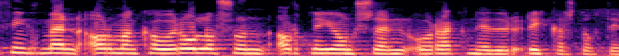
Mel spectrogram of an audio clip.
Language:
Icelandic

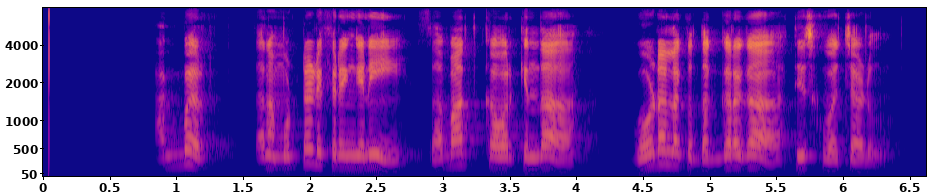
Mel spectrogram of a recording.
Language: Telugu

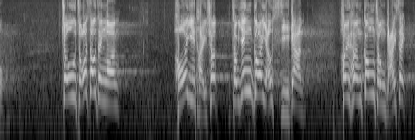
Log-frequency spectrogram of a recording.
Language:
Cantonese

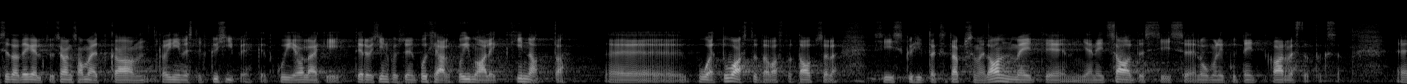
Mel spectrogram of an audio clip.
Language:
Estonian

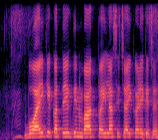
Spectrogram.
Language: Magahi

